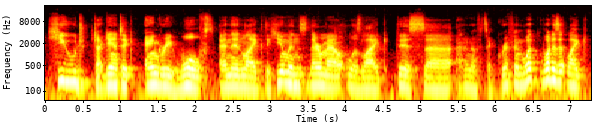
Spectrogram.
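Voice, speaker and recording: Male podcast co-host, mid-pitched voice, casual and opinionated film-review chat in everyday slangy wording. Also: moderate pace, few pauses.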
